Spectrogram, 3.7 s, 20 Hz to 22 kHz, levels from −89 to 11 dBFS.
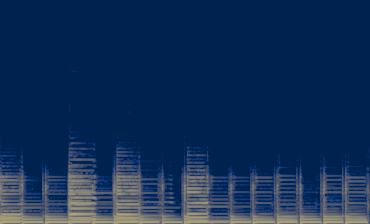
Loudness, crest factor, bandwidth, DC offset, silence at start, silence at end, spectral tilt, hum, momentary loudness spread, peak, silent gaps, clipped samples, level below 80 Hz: -21 LUFS; 18 dB; 6.8 kHz; under 0.1%; 0 s; 0 s; -6 dB/octave; none; 6 LU; -4 dBFS; none; under 0.1%; -66 dBFS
